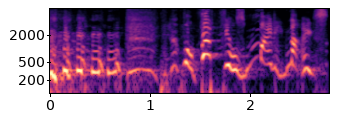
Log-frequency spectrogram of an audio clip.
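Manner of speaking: very high pitch, slow and swooping. Retelling doing bits during intimacy with girlfriend: Mickey Mouse voice. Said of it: "a little Mickey Mouse".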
